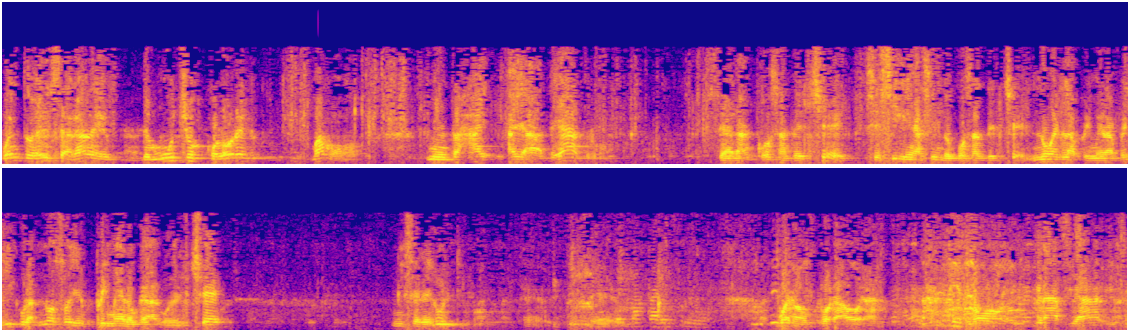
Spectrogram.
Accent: Puerto Rico; cuando yo estaba creciendo en Puerto Rico no se jugaba mucho el fútbol

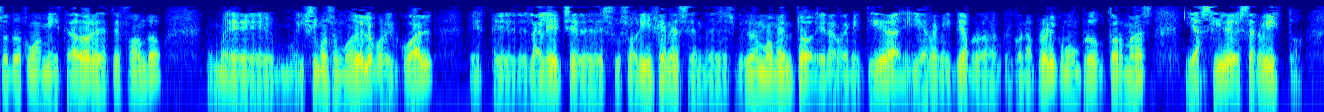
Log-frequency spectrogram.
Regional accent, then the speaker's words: Uruguay; nosotros yo creo que nosotros somos uruguayos

